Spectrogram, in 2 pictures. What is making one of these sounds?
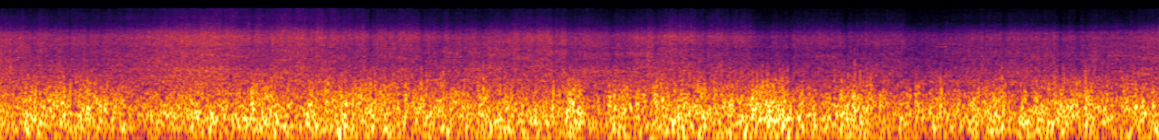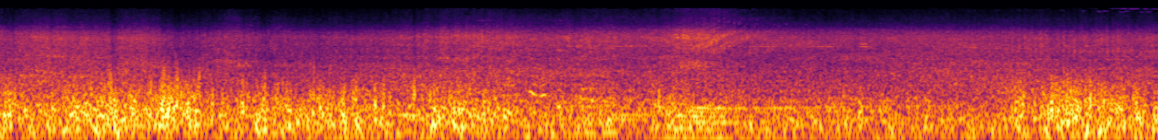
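Motorbikes and cars drive past on a road.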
